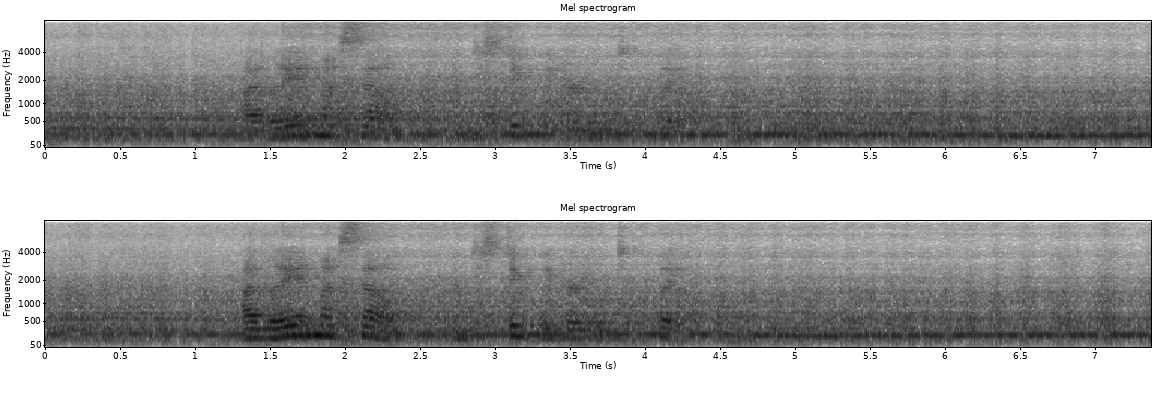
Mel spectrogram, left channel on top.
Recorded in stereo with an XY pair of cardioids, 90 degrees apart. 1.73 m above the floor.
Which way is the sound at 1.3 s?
65° right.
